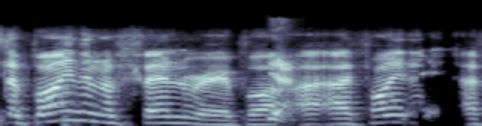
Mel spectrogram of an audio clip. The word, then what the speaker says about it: Fenrir: binding of finger finero then how do you pronounce the f f and um it's the binding of fenrir but i find it i find it interesting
